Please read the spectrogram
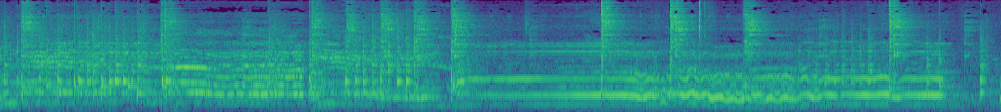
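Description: Kathakali music: a wavering, ornamented vocal melody over steady held notes, with frequent strokes on the chenda and maddalam drums.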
